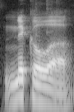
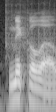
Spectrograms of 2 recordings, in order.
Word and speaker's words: Nicola: Mine is Nicola, like Nickel Cola, but Nicola, like as in Tesla.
